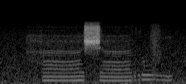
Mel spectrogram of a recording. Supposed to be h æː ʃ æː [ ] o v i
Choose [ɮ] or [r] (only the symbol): r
